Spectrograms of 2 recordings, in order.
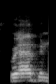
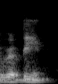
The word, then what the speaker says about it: Rabin: Rabin is how they pronounce the name here, as opposed to Rabin.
